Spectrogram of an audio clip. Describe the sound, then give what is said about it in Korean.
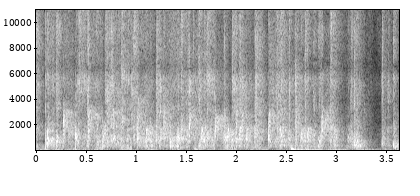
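An audience applauds the fathers and mothers being thanked, a dense wash of many hands clapping at once, loud and continuous for several seconds before thinning slightly near the end. “아버님 어머님 저기한테 박수.”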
